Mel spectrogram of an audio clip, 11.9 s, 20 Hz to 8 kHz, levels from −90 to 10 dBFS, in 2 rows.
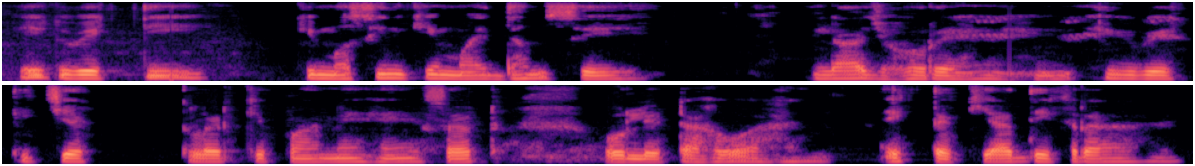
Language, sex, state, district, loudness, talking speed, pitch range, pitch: Hindi, male, Chhattisgarh, Raigarh, -22 LUFS, 140 wpm, 125-135 Hz, 130 Hz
